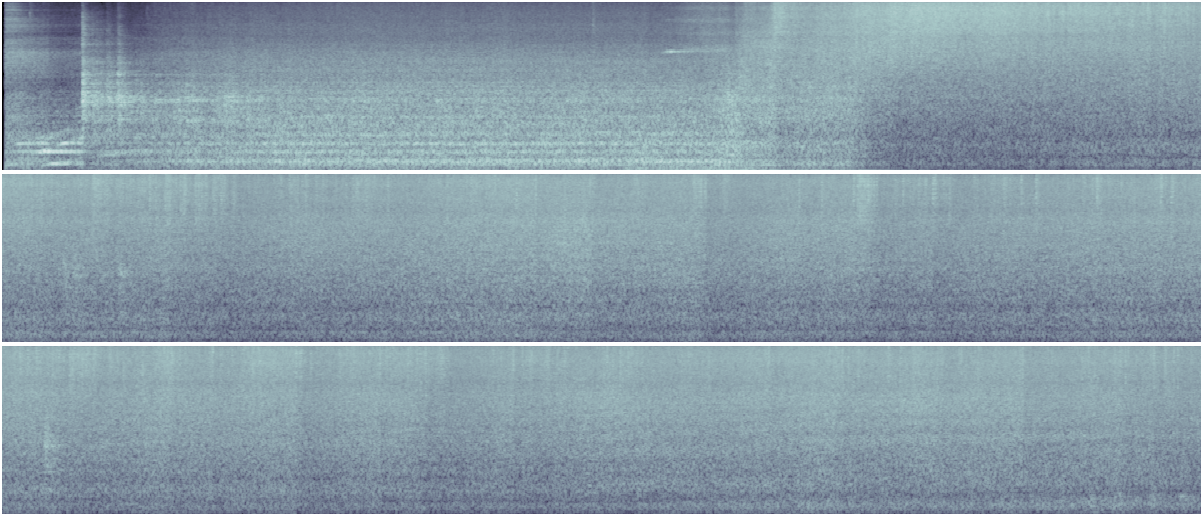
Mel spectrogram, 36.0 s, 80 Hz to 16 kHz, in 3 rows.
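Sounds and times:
machine hum with tones: 0:00.0 - 0:08.6
water jets spraying: 0:07.0 - 0:35.9.

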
